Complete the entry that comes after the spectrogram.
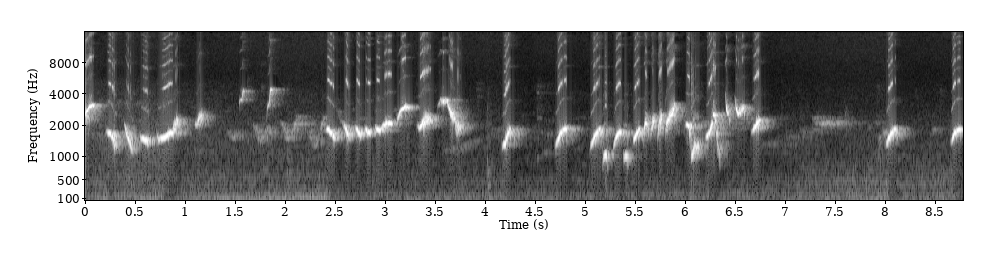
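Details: Lure recording of white-rumped shama song meant to provoke a kept bird into answering with its full repertoire: loud, varied whistled phrases and chirps in rapid bursts, tapering to a few spaced, clear rising notes.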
